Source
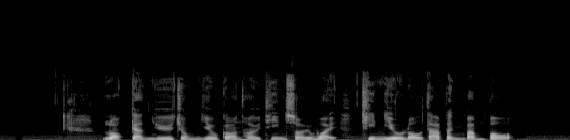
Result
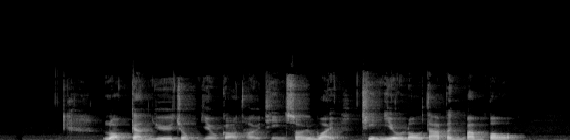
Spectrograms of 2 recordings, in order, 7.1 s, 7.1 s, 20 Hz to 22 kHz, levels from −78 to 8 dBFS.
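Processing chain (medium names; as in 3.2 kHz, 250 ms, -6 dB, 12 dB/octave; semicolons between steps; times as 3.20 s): 2.35–3.62 s: high-pass 540 Hz 12 dB/octave; gated-style reverb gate 220 ms falling, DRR 9.5 dB; trim +2.5 dB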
